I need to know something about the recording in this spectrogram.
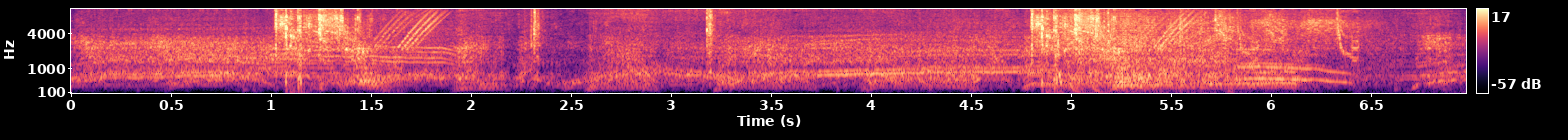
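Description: An electric gun fires with loud crackling zaps.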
